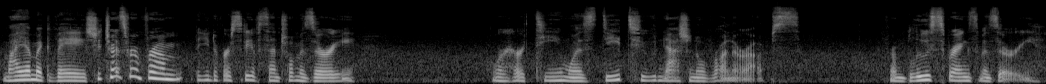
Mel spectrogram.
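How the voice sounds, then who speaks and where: A woman's voice: fairly low pitch, measured pace, vocal fry, slight background noise, poor audio. A woman giving live golf commentary, explaining play directly to the viewers.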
